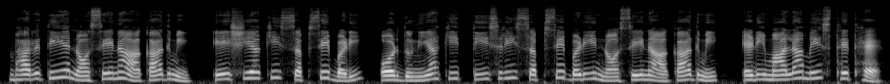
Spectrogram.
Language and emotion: Hindi, neutral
